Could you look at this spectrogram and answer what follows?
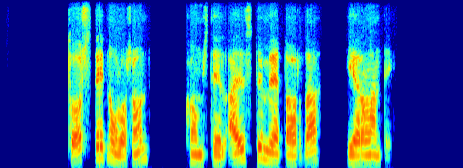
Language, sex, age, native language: Icelandic, male, 40-49, Icelandic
